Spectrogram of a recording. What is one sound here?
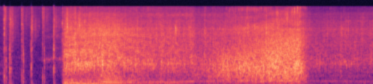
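A car engine roars as the car drives past.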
